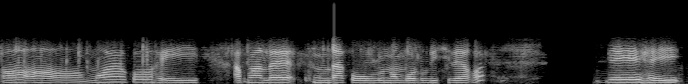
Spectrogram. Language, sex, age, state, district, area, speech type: Assamese, female, 30-45, Assam, Charaideo, rural, conversation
